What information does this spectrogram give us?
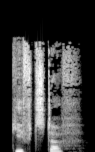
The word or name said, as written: giftstof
